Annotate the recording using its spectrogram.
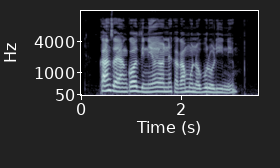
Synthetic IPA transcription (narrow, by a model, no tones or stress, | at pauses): kanzajaŋɡɔðinɛjɔjɔnɛkakamunɔβuɾɔlini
